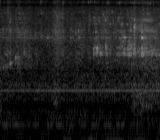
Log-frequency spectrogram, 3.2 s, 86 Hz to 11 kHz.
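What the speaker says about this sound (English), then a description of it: "try pouring my kerosene back in there without making a huge mess" Kerosene is poured back into a Coleman model 475 lantern, a faint steady trickle and drip of liquid at close range with no voices.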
